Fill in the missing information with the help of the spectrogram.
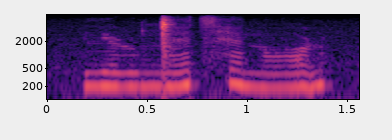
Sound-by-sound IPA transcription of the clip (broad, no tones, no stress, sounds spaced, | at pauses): lʲ ə˞ ɭ u ŋ͡ǀ ɛ t͡sʰ ɛ n ɔ ɳ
